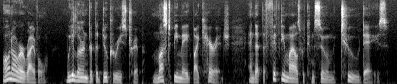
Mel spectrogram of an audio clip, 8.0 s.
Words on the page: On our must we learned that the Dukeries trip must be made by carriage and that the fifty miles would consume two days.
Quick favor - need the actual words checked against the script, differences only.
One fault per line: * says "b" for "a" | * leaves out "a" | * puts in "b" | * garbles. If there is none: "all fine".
* says "arrival" for "must"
